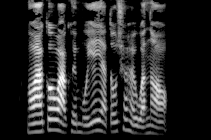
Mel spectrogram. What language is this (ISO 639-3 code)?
yue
